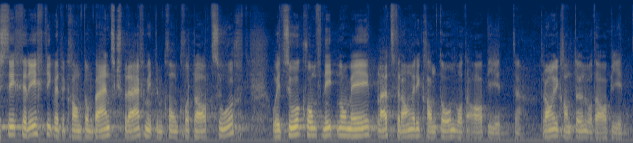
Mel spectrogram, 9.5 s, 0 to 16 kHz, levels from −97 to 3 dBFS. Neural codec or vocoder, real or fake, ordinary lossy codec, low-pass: codec, 44.1 kHz, 7.8 kbps, Pupu-Codec; fake; none; 14.4 kHz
